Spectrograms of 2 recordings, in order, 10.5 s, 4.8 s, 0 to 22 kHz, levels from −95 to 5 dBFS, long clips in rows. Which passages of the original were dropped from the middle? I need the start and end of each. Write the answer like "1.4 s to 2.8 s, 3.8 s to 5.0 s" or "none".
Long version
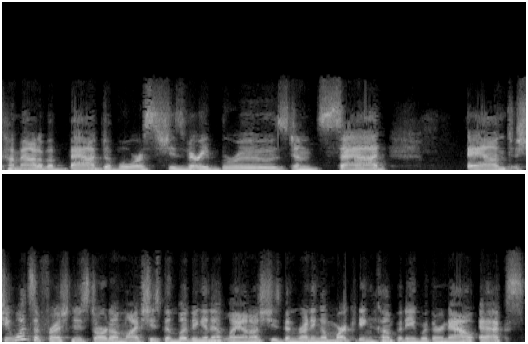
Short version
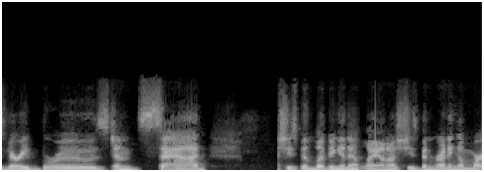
4.6 s to 6.6 s

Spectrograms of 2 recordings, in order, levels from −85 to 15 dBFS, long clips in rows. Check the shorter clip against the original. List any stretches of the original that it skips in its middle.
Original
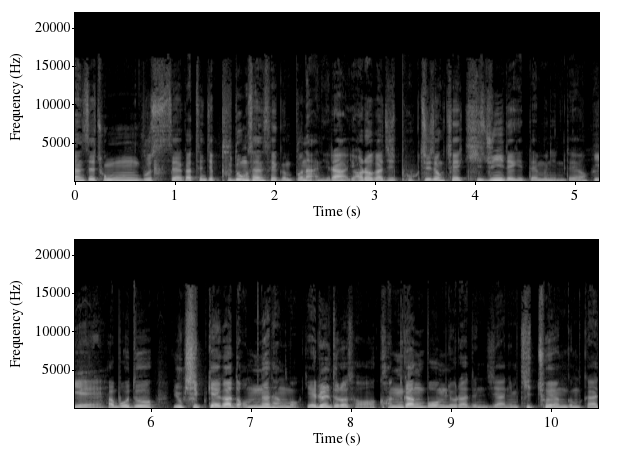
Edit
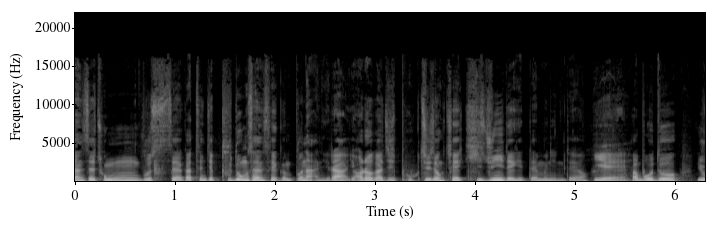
none

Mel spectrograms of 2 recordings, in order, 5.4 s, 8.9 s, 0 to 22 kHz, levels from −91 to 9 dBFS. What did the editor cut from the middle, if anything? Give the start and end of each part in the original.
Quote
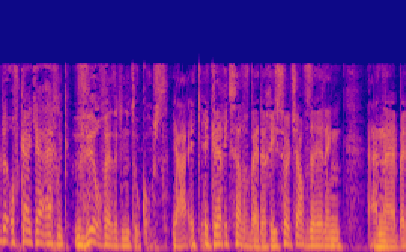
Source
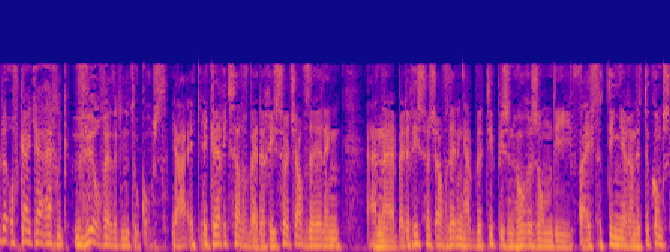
none

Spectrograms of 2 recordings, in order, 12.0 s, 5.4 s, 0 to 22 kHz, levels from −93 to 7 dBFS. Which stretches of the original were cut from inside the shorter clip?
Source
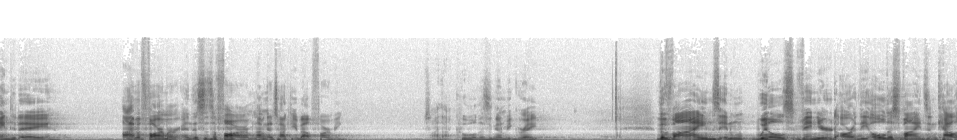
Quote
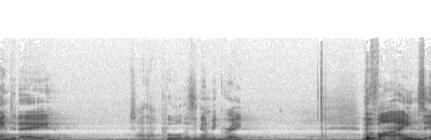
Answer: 1.5 s to 5.2 s

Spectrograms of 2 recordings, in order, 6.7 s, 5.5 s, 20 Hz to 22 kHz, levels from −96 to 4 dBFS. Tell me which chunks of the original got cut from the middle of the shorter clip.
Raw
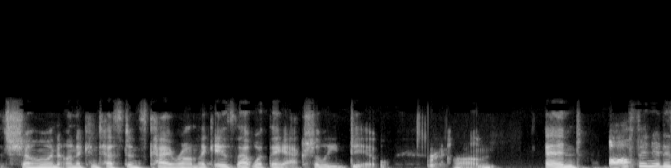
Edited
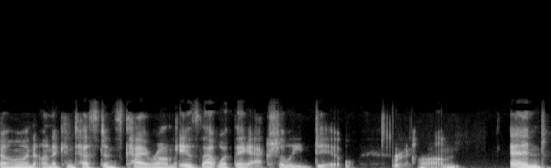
2.0 s to 2.1 s

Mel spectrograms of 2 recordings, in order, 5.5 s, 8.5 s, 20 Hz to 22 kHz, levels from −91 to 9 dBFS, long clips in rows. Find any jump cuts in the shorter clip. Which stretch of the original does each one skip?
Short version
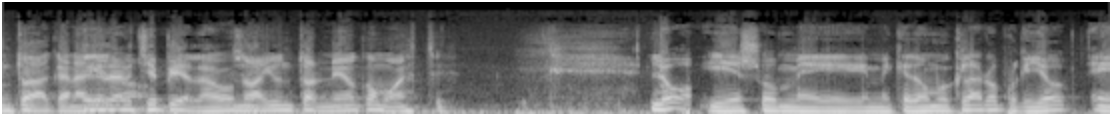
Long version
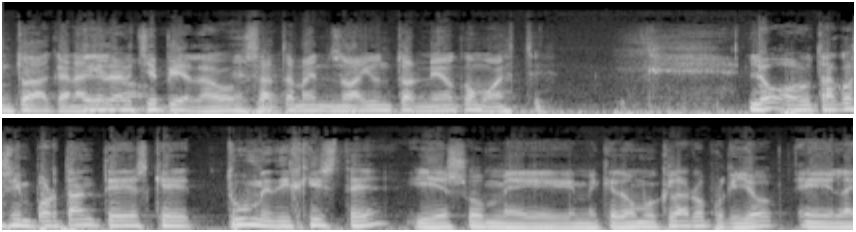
1.1 s to 1.6 s, 3.9 s to 6.2 s

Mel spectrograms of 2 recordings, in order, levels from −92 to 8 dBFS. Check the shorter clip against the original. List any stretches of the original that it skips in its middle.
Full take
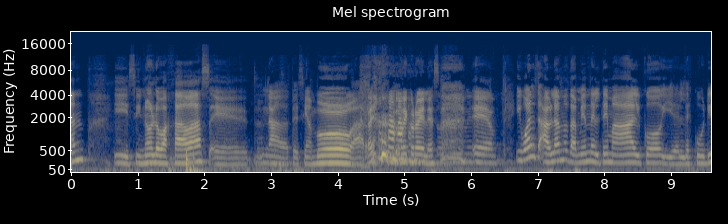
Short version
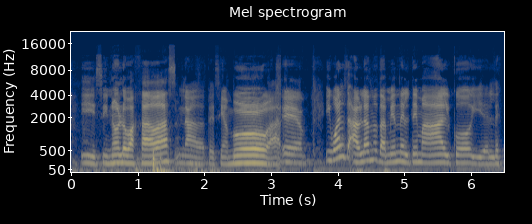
2.0 s to 2.8 s, 4.4 s to 6.0 s

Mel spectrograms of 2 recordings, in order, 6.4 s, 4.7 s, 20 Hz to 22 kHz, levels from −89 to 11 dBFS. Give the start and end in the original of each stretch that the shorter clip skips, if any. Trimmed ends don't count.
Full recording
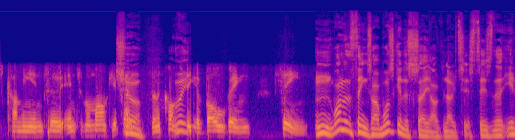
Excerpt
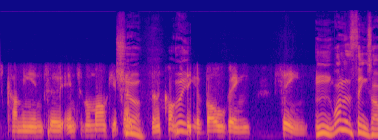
none

